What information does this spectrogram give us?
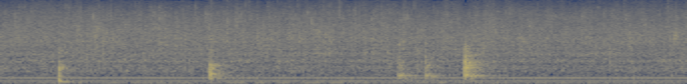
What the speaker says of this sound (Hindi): अब मैं मसालों को अच्छे से भून लूँगी।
